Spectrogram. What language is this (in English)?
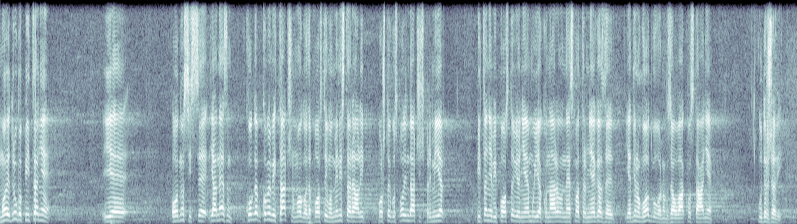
Serbian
